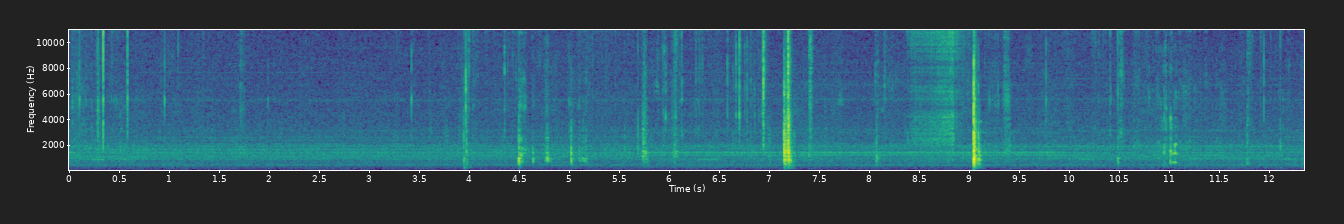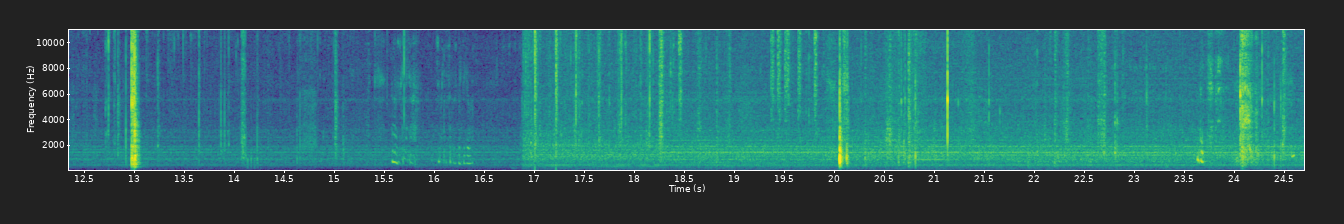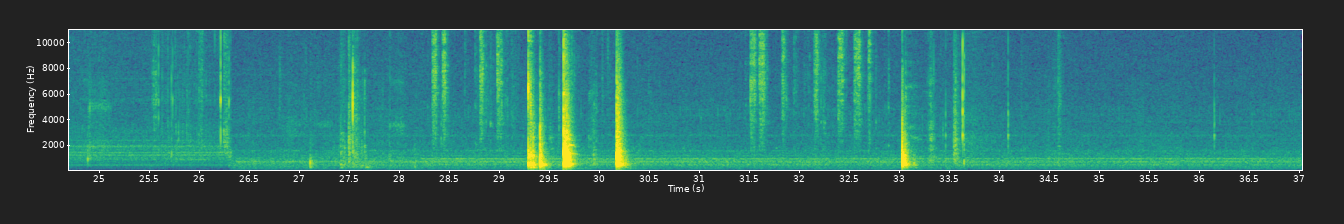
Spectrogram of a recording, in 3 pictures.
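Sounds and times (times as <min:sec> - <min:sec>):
faint steady hum: 0:00.0 - 0:37.0
wooden puppet arm clicks and knocks: 0:29.3 - 0:30.4.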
